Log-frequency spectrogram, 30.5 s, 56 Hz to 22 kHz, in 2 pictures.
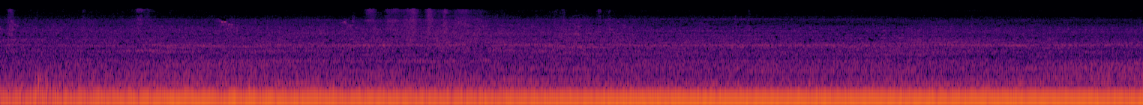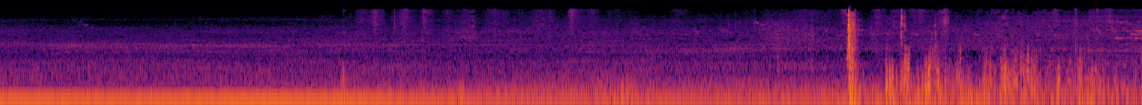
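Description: BMW 8 Series (E31) engine idling steadily, a low even hum heard from inside the cabin. A single sharp knock comes near the end, like a car door shutting.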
